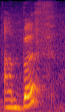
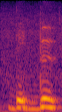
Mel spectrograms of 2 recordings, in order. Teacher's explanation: Au pluriel, on ne prononce pas le F et le son est différent. · Shown in: second take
